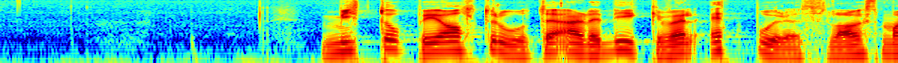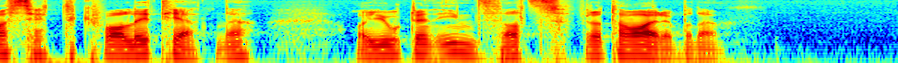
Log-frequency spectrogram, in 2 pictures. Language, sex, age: Norwegian, male, 32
